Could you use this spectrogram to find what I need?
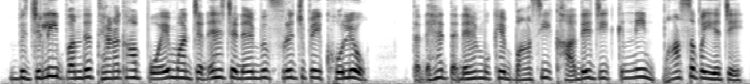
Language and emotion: Sindhi, disgusted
